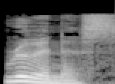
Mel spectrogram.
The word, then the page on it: ruinous: anglais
